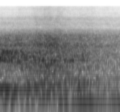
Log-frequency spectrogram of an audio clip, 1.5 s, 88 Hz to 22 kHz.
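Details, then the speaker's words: Honda Vario 125 scooter with rough, noisy CVT; rough gravelly rumble with steady hum as rear wheel is turned by hand; worn driven (rear) pulley bearings, two to be replaced; front pulley still good. "Jadi untuk yang suaranya berisik banget itu ada di bearing. Ada di bearing ini."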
